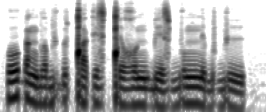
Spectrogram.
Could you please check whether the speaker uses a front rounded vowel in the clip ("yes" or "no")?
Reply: no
